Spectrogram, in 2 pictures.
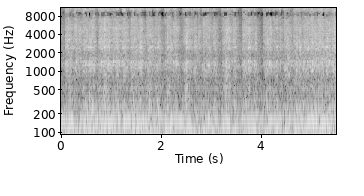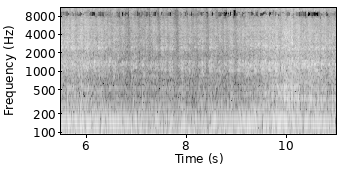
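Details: Supercharged Z28, first fire after engine reassembly: deep, heavy idle with a slightly uneven, loping beat and no knock. Rough idle; it still needs carb tuning and a timing adjustment.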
